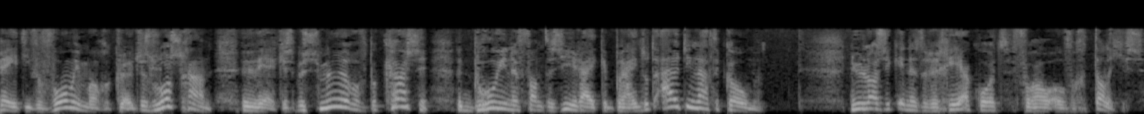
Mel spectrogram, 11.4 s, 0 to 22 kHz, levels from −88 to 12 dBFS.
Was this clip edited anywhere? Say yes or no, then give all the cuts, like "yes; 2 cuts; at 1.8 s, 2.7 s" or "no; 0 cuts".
no; 0 cuts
